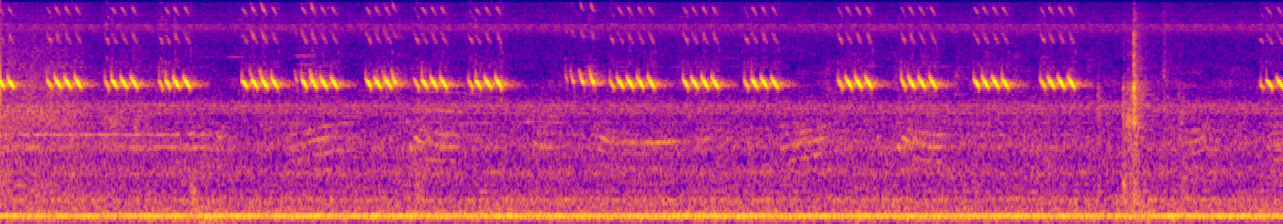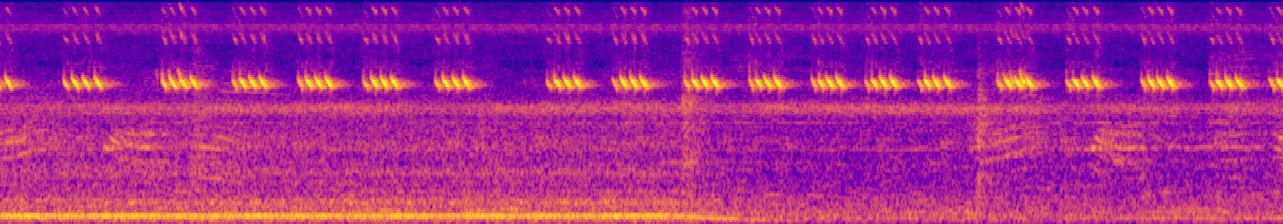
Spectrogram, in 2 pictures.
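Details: Cricket chirping at night, quick repeated high pulsed bursts about twice a second; faint other calls sound at times, and a low hum stops about fifteen seconds in.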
